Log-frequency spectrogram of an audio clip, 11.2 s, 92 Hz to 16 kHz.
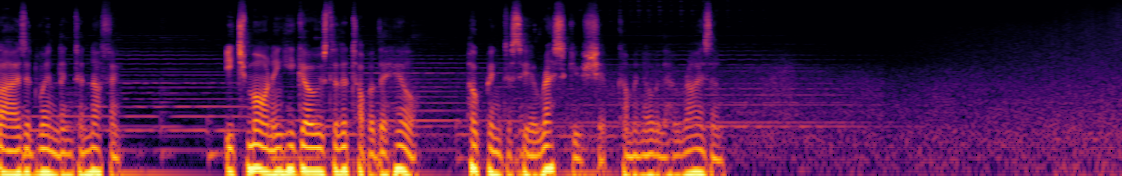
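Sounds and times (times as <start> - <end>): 
speech: 0.0 - 1.4, 2.2 - 7.4
gusting wind: 5.2 - 11.2
rough surf on a stormy ocean churning: 6.2 - 11.2.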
